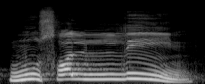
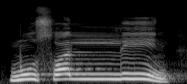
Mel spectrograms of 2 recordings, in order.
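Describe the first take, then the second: Both takes have the same delivery.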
